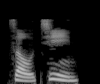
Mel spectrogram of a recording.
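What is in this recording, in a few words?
"走近", Mandarin Chinese; hsk; chinese flashcards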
